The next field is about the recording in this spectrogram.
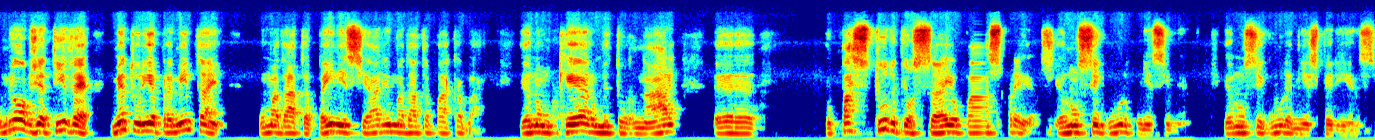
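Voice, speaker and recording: Somewhat breathy, a man talks at a moderate pace in a medium pitch, with a dark, mellow tone and ordinary pitch variation. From Portugal. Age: 60s. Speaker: business mentor. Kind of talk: interview.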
